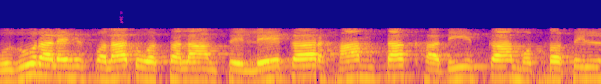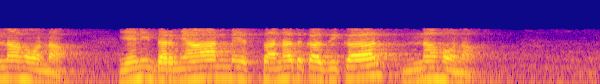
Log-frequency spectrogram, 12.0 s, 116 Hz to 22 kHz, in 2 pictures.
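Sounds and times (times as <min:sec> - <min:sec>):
man chanting: 0:00.0 - 0:10.9.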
